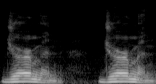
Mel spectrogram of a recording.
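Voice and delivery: "German" opening on a light d before the j; light initial d. Shown as a demonstration. Teacher repeating the word, "German" with light d. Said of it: "دي خفيفة في الأول كده".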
